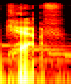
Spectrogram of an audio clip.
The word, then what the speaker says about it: calf: And the back of the lower leg is the calf. She hopefully pointed out this is also the word for a baby cow. And the L is silent.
